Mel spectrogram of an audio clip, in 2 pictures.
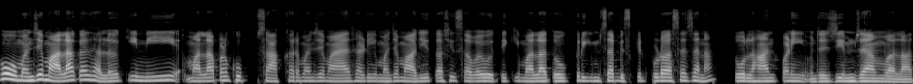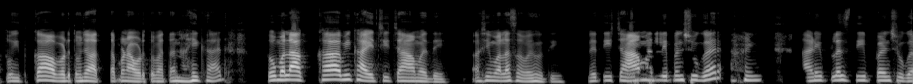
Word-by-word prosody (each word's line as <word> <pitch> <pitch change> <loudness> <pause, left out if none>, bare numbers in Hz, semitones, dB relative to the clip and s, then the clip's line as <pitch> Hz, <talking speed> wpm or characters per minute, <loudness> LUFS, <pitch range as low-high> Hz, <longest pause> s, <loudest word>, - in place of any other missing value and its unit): हो, 250 -3 +7
म्हणजे 185 +3 +3
मला 190 -3 +5
काय 215 +1 -1
झालं 155 -6 -1
की 195 - -4
मी 185 +3 -1
मला 150 +2 0
पण 185 +3 -3
खूप 190 -1 -4
साखर 155 +2 -4
म्हणजे 160 0 -5
माझ्यासाठी 150 +1 -3
म्हणजे 150 +1 -5
माझी 150 -1 -2
तशी 155 +3 -5
सवय 150 -1 -4
होती 155 0 -2
की 160 - -11
मला 150 0 +1
तो 155 +1 0
क्रीमचा 160 -1 -2
बिस्किट 165 +1 -7
पुडा 165 +1 +1
असायचा 175 +2 -2
ना, 155 - -4 0.2
तो 160 0 +1
लहानपणी 150 0 -1
म्हणजे 140 +2 -3
JIM-JAM 150 -2 +1
वाला 120 -2 0
तो 155 - -2
इतका 155 +6 0
आवडतो, 155 -3 +3
म्हणजे 165 +1 +3
आत्ता 150 +1 -1
पण 170 - -2
आवडतो 140 -4 +1
मी 145 - -1
आता 150 +2 -4
नाही 160 +3 +2
खात 175 +2 -3 0.5
तो 190 - +3
मला 210 +1 +9
अख्खा 215 +3 +6
मी 225 +1 +3
खायची 170 -4 +3
चहामध्ये. 150 -5 0 0.3
अशी 160 +4 -4
मला 170 -1 +1
सवय 155 -5 -2
होती. 135 -4 -4
म्हणजे 140 +5 -10
ती 185 - -3
चहामधली 190 +2 +3
पण 205 0 +2
शुगर 210 +6 +1
आणि 195 +3 -3 0.5
आणि 180 +4 0
प्लस 195 +1 0
ती 190 0 -1
पण 185 -1 +1
शुगर 155 -4 -3
160 Hz, 205 wpm, -22 LUFS, 150-185 Hz, 0.5 s, मला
